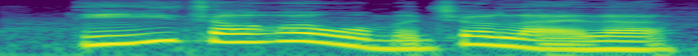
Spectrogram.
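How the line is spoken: Warm, smiling, elderly. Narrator (Chinese): 一位上了年纪的小精灵微笑着……热情的说

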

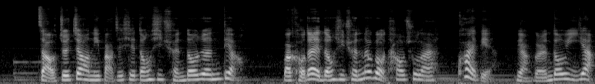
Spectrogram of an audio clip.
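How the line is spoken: Furious scolding. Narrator (Chinese): 卫斯理太太狂怒地斥道

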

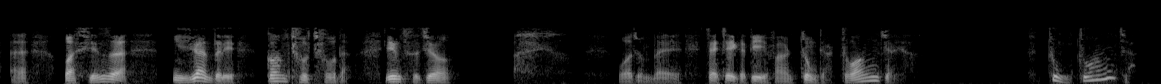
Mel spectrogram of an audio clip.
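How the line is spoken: Embarrassed laugh, slurred. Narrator (Chinese): 门牙不知怎么缺了半颗的张生民难为情的笑着，吐字不清的说

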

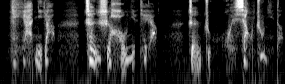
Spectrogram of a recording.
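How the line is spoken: Sighing father. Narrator (Chinese): 父亲叹了口气，说道

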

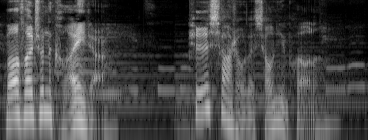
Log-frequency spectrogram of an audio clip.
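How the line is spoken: Big tiger, laughing. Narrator (Chinese): 大老虎笑着跟他们说

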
